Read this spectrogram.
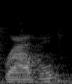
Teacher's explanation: so in the word travel in American English travel the stress is on travel the first part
